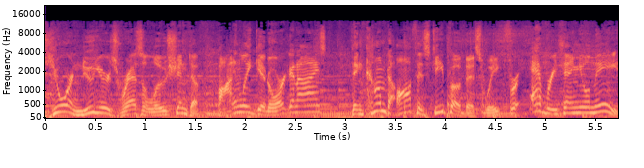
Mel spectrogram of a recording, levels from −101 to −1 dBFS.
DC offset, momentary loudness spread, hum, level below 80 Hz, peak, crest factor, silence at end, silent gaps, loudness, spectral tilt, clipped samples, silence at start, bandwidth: under 0.1%; 3 LU; none; -34 dBFS; -6 dBFS; 12 dB; 0 s; none; -17 LUFS; -4.5 dB/octave; under 0.1%; 0 s; 13 kHz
